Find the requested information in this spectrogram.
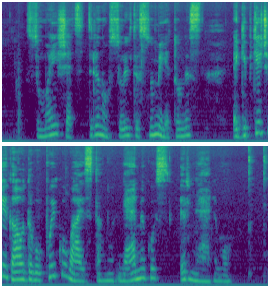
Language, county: Lithuanian, Marijampolė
